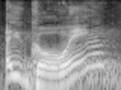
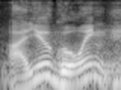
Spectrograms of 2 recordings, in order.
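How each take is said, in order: First: It is said with an English-like intonation. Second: It is said with a Hindi-like intonation. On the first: "the same intonation that English speakers use" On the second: "it seems like you're speaking Hindi"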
